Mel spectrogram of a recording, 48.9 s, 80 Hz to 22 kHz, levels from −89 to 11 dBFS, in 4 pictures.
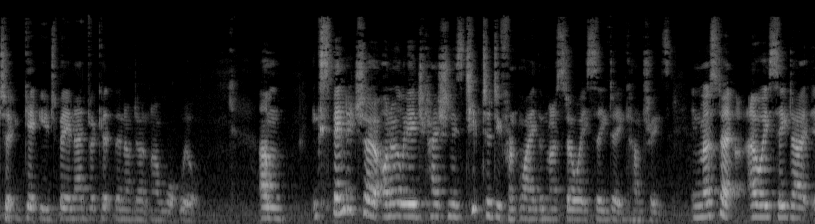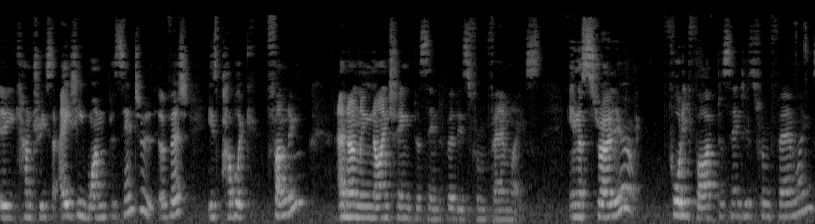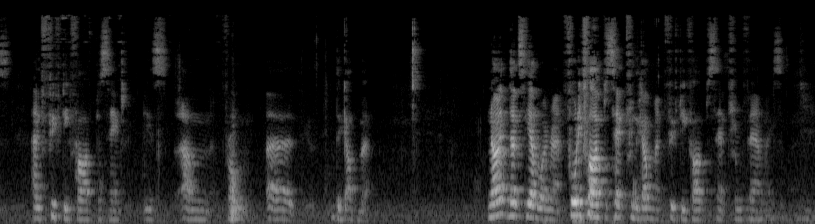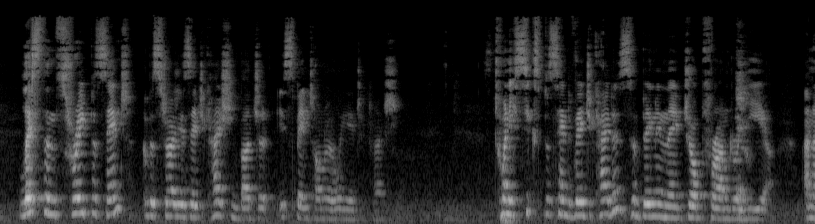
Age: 40-59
